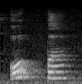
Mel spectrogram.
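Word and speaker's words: opy: A casa de reza dos indígenas se escreve Opi, mas nós lemos Opã.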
